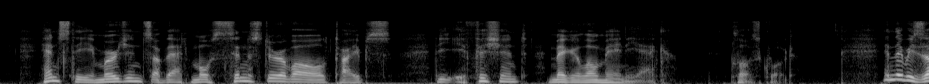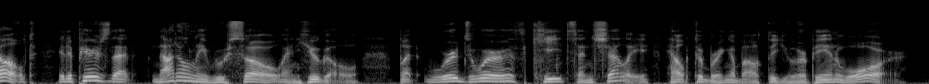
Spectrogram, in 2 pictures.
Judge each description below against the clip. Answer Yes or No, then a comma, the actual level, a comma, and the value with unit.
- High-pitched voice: No, low, 115 Hz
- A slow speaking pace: Yes, slow, 115 wpm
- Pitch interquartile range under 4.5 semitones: No, wide, 5.4 semitones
